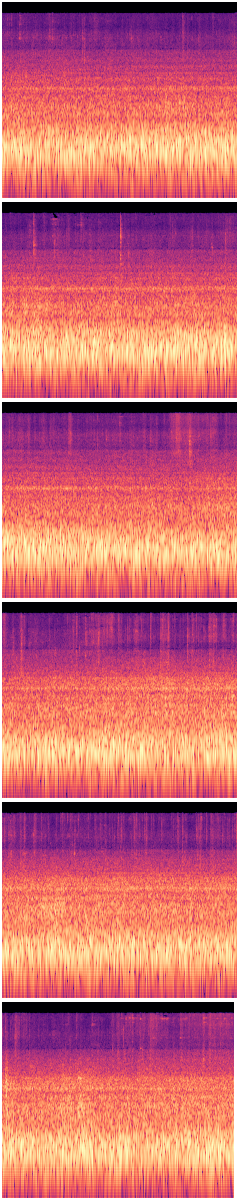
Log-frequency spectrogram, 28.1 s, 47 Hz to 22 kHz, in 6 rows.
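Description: Running noise of a 200 series Shinkansen train at speed, heard inside the passenger car: a steady low rumble that does not change.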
